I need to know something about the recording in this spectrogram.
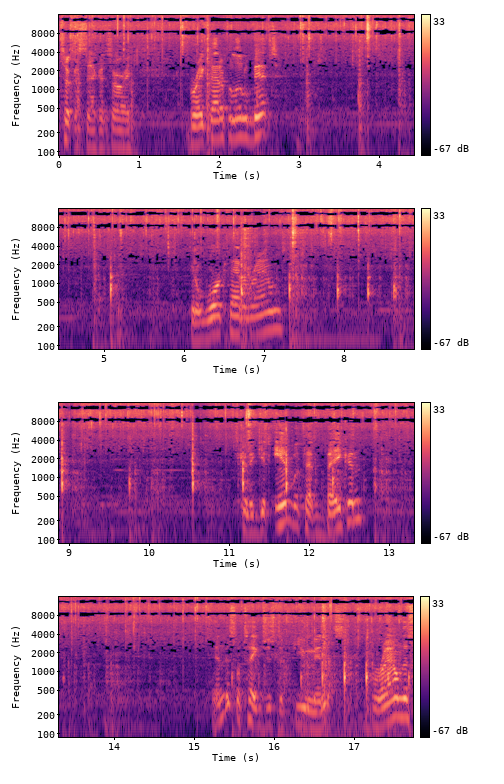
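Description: A wooden spatula scrapes and taps against a pan.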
